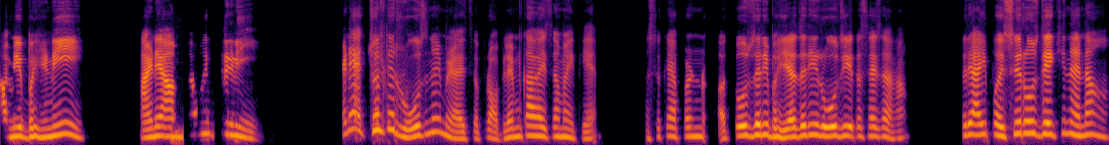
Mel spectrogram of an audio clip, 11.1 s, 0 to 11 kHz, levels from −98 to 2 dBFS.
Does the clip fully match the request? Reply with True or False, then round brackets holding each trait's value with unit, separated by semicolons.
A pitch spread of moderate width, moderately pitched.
False (3.9 semitones; 210 Hz)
